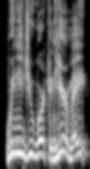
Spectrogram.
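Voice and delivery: mock Aussie exclamation, light and playful; Australian accent. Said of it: "he's an Australian guy".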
